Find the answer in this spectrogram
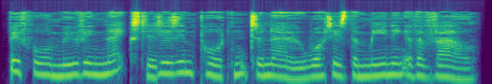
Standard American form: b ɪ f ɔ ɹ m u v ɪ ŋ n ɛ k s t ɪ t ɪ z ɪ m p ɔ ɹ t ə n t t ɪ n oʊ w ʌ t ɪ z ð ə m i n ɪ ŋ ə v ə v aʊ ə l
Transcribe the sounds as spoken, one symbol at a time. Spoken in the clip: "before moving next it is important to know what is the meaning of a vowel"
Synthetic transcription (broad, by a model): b ɪ f ɔ ɹ m u v ɪ ŋ n ɛ k s t ɪ t ɪ z ɪ m p ɔ ɹ t n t t ɪ n oʊ w ʌ t ɪ z ð ə m i n ɪ ŋ ə v ə v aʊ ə l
